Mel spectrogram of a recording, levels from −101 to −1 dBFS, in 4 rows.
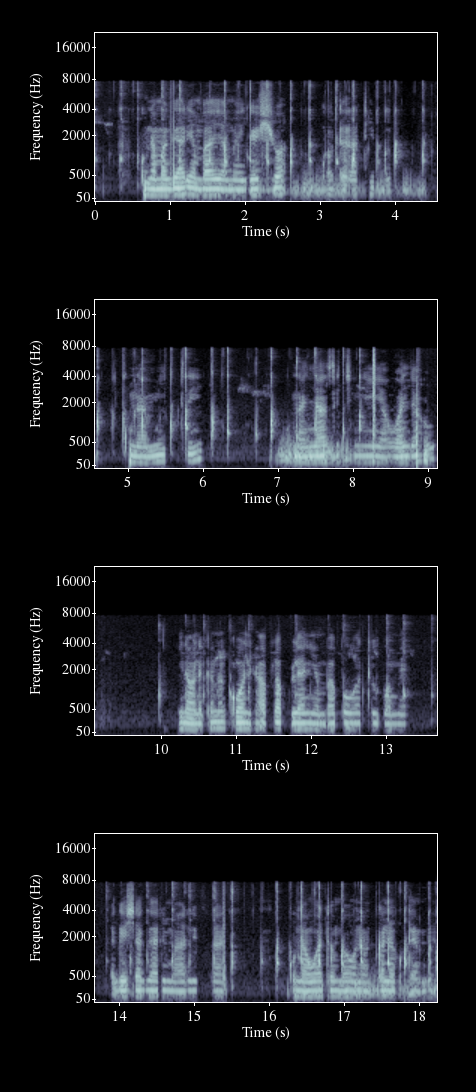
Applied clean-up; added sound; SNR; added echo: none; Animal; 2 dB; none.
